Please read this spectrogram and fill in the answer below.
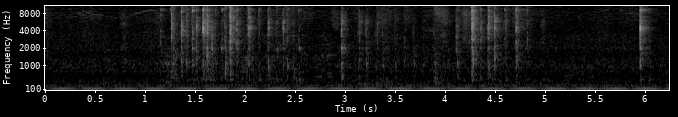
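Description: Typing on a computer keyboard: a run of quick key clicks, thickest in the middle seconds, over a steady low hum.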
